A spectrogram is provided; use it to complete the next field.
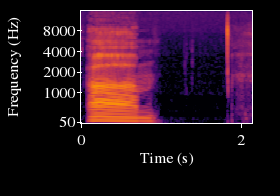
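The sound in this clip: A single crisp mouse click sounds as an item is selected in a game inventory, following a sustained voiced hum and a brief silence.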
